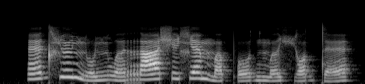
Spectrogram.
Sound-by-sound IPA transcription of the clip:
ɛ˧˥ d ɕ ø˥ ɲ o˩˧ ɲ w ə˩˧ r a˧˥ ʃ ɪ˥ ɕ ɛ˥ m ɐ˩˧ pʼ o˩˧ d m ə˩˧ ç ɔ˩˧ d t ɛ˩˧

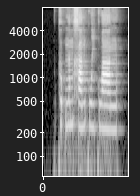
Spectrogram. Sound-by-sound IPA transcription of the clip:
k ə˨˩ p̚ n ə˨˦ m x a˨˦ n k w i˨˦ k w a˧ ŋ

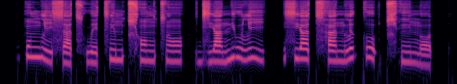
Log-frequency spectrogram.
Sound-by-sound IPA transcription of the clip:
p ɔ̃˦ ŋ l i˨˩ s a˨˩ t͡sʰ w e˨˩ t͡s ĩ˧ m t͡ɕʰ ɔ̃˧ ŋ t͡s ɔ̃˧ | d͡z j a˧ n̪ j u˥˧ l i˥˧ | s j a˧ t͡sʰ a˧ n l ə˦ k o˦ ʔ t͡ɕʰ ĩ˧ n̪ ɔ˨ t̚

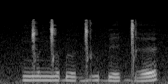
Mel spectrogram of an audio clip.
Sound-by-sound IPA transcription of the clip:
ŋ͡ǀ ɵ ŋ͡ǀ ə ɓ ɵː ɡ͡ǀ ɯ ɓ e ɡ͡ǀ ɛ

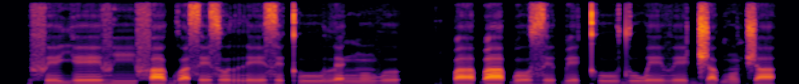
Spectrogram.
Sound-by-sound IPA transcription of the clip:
f e˨ j eː˦ v iː˦ f a˦ ɡʷ a˨ s e˦ z ʊ˦ r e˨˦ z ɪ˦ kʼ uː˨ l ɛ˦ ŋ ũ˦ β ʊ˦ | k͡p a˨˦ ɓ a˦ ɓ o˨ z ɪ˨ ɓ e˨˦ kʰ uː˨ d u˦ w eː˨ β e˦ d͡ʒ a˨ ɡʷ ũ˦ t͡ʃ a˦

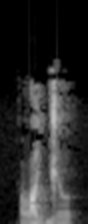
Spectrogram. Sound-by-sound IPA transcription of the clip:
lˠ ɪ lʲ ɡ ɪ ʊ̯

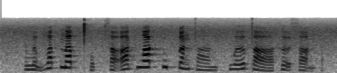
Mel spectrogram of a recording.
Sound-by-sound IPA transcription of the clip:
l ə̰˧˨ w v a˦˥ t̚ n a˦˥ t̚ t̪ʰ o˨˩ p̚ s a̰ː˧˥ k w a˦˥ k̚ ʔ u˦˥ p̚ ɗ a˧ ŋ t̪ a̤ː˨˩ ŋ h w əː˨˦ t̪ aː˧˩ x ə̰ː˧˨ s a̰˧˨ ŋ ʔ

